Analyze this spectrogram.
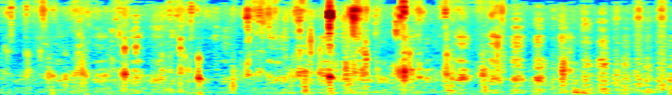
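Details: A Cocker Spaniel eating different kinds of food crunches and chews, with quick irregular crackling bites and soft mouth noises.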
